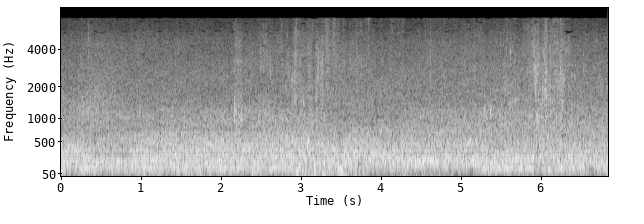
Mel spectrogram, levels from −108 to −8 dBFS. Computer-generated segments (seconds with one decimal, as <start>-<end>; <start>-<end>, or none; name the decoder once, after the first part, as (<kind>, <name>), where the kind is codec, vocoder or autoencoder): none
